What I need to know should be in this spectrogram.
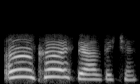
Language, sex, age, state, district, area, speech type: Kashmiri, female, 30-45, Jammu and Kashmir, Ganderbal, rural, conversation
